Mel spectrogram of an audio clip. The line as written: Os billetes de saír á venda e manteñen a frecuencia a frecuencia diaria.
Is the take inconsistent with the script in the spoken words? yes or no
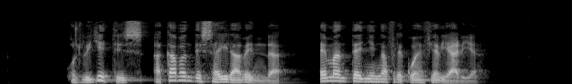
yes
